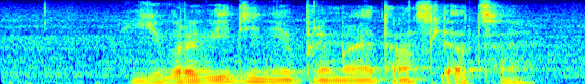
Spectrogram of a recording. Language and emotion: Russian, neutral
